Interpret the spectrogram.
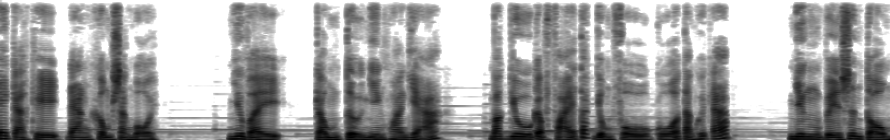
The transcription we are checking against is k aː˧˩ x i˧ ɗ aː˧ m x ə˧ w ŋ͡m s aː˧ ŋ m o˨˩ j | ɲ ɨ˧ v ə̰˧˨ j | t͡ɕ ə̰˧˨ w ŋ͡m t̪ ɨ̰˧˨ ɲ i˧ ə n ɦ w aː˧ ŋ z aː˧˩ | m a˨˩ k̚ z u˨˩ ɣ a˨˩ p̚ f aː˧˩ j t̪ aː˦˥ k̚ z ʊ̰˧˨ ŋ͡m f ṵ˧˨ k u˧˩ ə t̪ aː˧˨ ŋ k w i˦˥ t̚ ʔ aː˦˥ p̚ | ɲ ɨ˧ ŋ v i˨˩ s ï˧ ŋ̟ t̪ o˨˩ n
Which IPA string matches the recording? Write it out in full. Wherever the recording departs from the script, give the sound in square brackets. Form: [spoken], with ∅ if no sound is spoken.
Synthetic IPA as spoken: k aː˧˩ x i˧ ɗ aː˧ [ŋ] x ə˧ w ŋ͡m s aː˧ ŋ m o˨˩ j | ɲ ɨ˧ v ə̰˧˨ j | t͡ɕ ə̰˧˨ w ŋ͡m t̪ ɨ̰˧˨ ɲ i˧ ə n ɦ w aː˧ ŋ z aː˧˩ | m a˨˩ k̚ z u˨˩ ɣ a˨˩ p̚ f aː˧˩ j t̪ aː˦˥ k̚ z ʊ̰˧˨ ŋ͡m f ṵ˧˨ k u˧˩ ə t̪ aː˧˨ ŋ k w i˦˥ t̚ ʔ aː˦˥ p̚ | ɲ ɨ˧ ŋ v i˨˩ s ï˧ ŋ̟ t̪ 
